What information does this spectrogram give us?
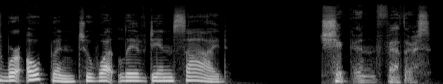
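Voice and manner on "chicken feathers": very low, hushed "Chicken feathers"; scathing mutter. A narrator's reading. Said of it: "he muttered scathingly".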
